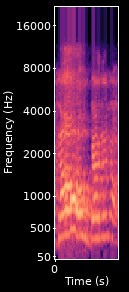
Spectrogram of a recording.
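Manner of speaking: high, loud repeated no; panicked refusal. Retold or imitated. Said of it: "I'm like".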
